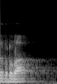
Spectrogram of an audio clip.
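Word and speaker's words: ر: La lettre ra, c'est un peu comme le R en espagnol, le R roulé.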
